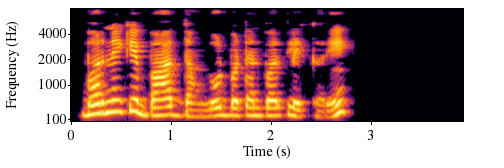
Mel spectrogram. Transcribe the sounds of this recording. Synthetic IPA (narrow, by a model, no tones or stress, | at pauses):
bʱɐɾnekebaːd̪̚ːaːʊ̃nloːɖ̚bɐʈənpɐɾklɪkːɐɾẽː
